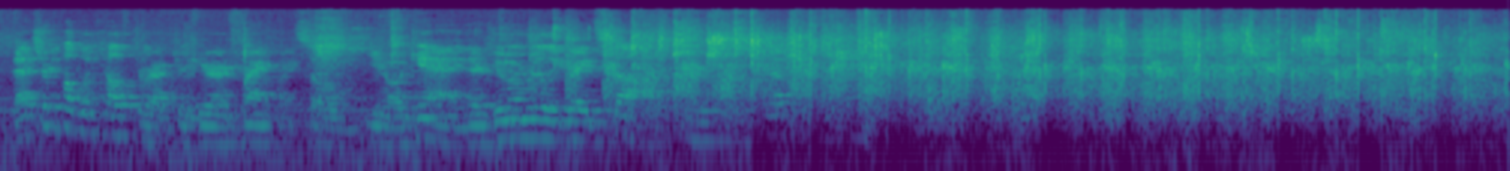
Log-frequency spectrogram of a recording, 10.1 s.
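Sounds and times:
speech: 0:00.1 - 0:05.5
audience clapping: 0:03.4 - 0:10.0.

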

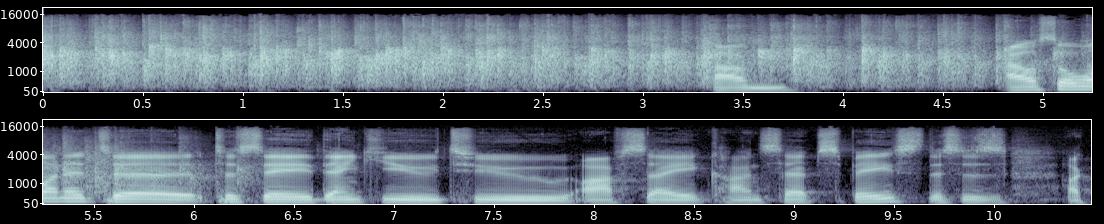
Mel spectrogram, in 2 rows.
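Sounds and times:
audience applause for the panel: 0:00.0 - 0:06.6
speech: 0:03.4 - 0:03.8, 0:04.8 - 0:10.4.

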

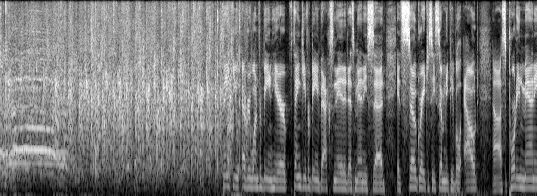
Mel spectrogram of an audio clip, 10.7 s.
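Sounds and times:
person cheering: 0:00.0 - 0:01.6
live audience applause: 0:00.0 - 0:05.0
speech: 0:04.5 - 0:10.7.

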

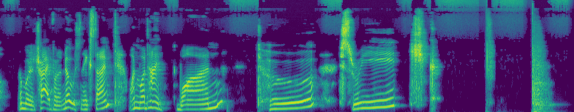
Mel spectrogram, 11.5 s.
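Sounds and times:
speech: 0:00.0 - 0:04.6, 0:05.2 - 0:08.4
man slapping himself loudly: 0:10.6 - 0:11.2.

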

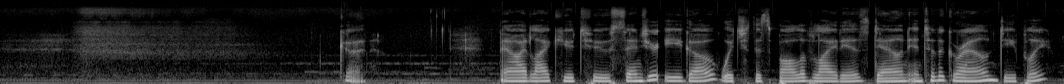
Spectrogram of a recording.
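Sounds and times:
deep breath in during a guided meditation: 0:00.0 - 0:02.8, 0:04.5 - 0:04.9
steady low hum: 0:00.0 - 0:10.6
speech: 0:03.4 - 0:03.8, 0:05.0 - 0:10.6.

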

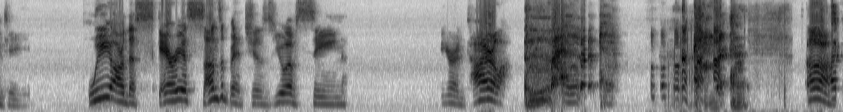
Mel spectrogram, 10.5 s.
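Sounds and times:
speech: 0:00.0 - 0:00.5, 0:01.1 - 0:04.4, 0:05.5 - 0:10.5
hacking coughing fit with throat clearing: 0:06.6 - 0:09.6.

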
